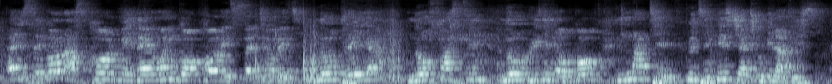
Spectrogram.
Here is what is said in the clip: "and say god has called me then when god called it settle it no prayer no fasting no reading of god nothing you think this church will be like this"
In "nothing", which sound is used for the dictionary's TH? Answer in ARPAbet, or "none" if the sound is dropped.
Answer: T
